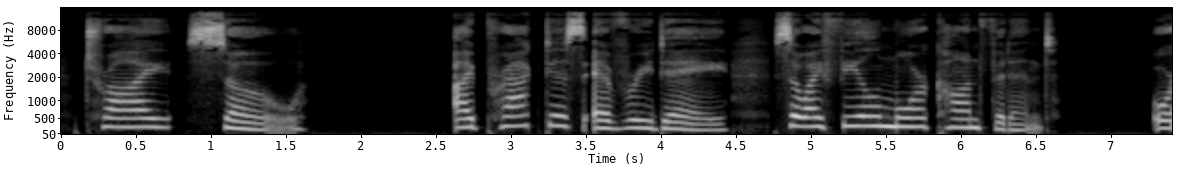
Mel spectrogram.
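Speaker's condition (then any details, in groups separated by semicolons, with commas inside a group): No condition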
